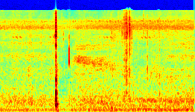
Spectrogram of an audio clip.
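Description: Quiet outdoor background with a faint steady insect sound, broken by one sharp click about two-thirds of a second in and a fainter tick just after it, from hands and hive tool working the wooden hive's inner cover.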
